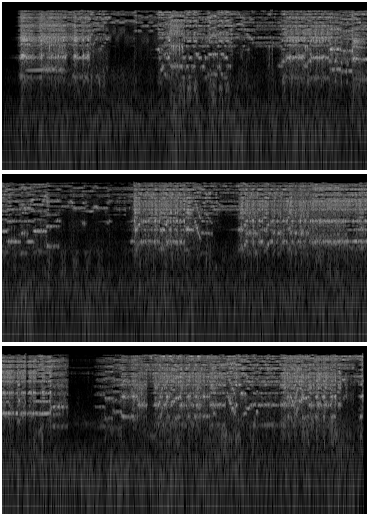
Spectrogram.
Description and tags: Rewind Music
A simulation of a reel to reel tape recorder being rewound with the heads still in contact with the tape.
backwards, reel-to-reel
